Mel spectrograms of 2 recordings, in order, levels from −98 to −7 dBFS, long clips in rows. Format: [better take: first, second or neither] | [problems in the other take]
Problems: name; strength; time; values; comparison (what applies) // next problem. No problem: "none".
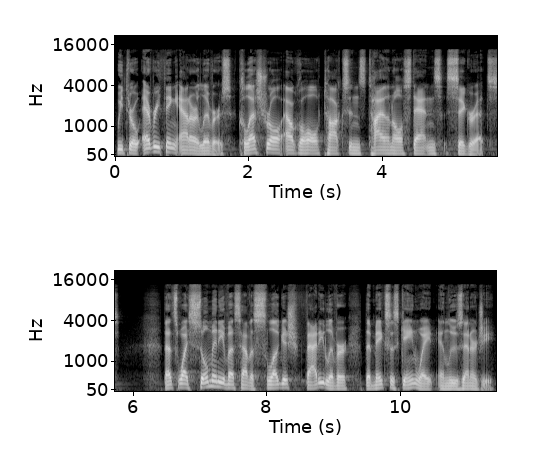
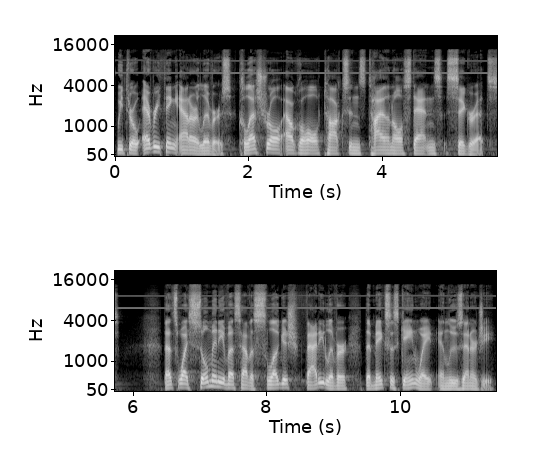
first | high-pitched whine; faint; throughout; 6 kHz, 25 dB below the speech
